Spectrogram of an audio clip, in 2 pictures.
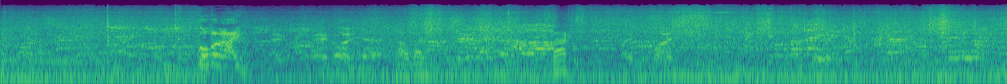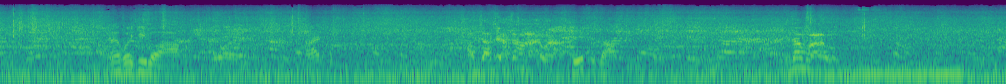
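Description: Several men talk with animation close by.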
